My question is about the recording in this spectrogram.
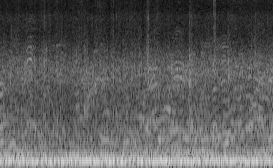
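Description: Outdoor crowd chatter, many overlapping voices of children and adults with no one voice standing out, over a steady low hum.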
